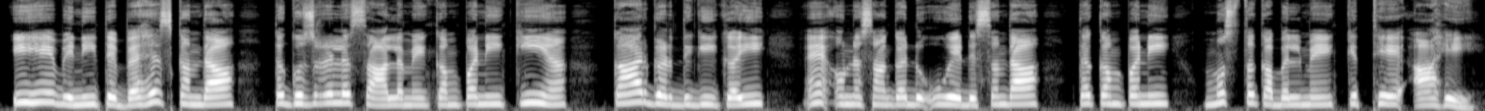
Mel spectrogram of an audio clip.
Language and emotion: Sindhi, neutral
